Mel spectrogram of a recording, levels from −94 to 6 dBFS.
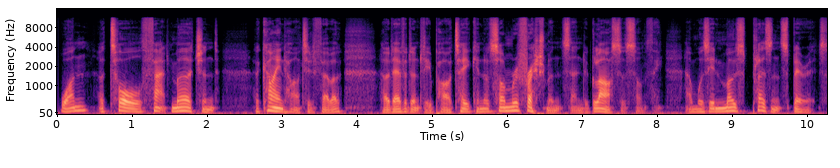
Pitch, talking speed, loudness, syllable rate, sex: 95 Hz, 150 wpm, -20 LUFS, 4.7 syllables/s, male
